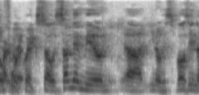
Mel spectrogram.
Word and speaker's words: Sun Myung Moon: So Reverend Sun, how do you say that? Reverend Moon. – Sun Myung Moon.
